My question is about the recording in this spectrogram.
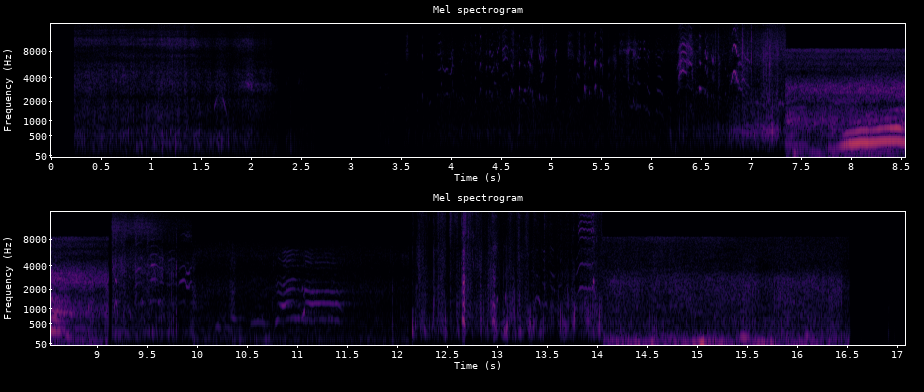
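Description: Excited voices squealing and calling out on sled rides over snow, in several short clips cut together. The loudest is a squeal that rises and then falls about eight seconds in, with a steady hiss under much of it.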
